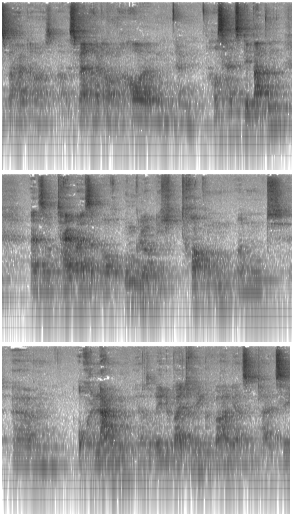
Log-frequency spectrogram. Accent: Neuss, North Rhine-Westphalia, Germany; Ich bin auch einer der 20 Piraten im Landtag. Ich komme eigentlich aus Neuss

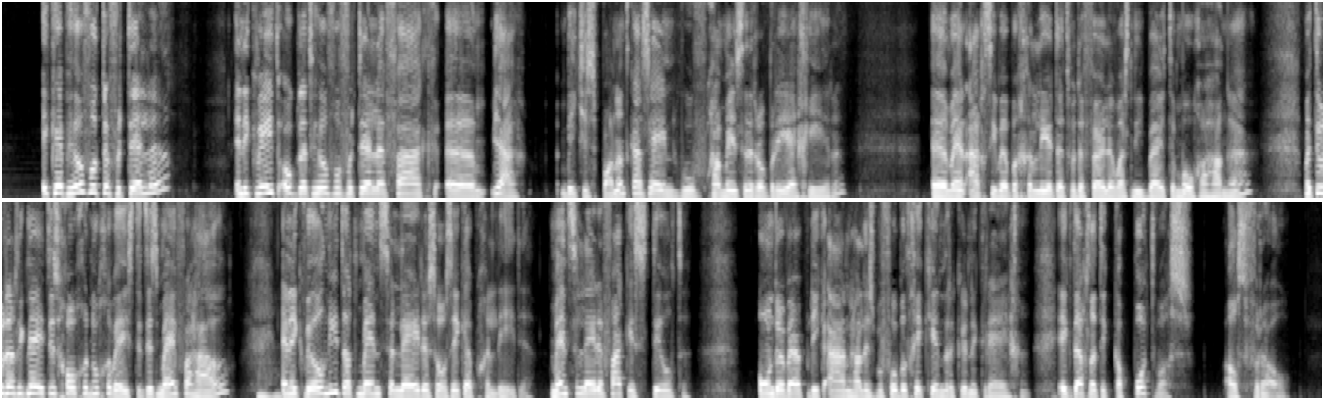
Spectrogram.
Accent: Suriname; we worden opgevoed, ik kom uit Suriname, en we worden opgevoed, doe maar normaal.

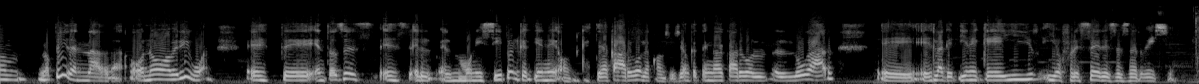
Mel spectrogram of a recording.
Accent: Argentina; siendo argentinos que no respetamos nada

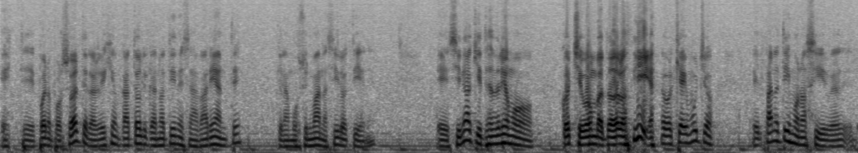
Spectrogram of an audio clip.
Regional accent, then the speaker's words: Argentina; Yo no soy peronista, pero rescato sí, como argentino

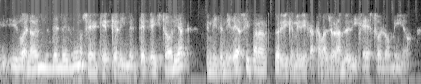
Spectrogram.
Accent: Buenos Aires, Argentina; yo vivía a 3 cuadras, yo soy del barrio del Retiro. Sí. Estábamos en Córdoba y San Martín, y yo vivía en Reconquista y Paraguay.

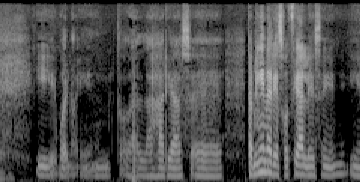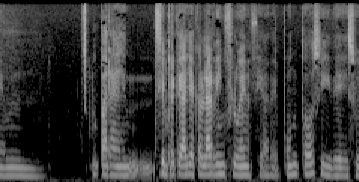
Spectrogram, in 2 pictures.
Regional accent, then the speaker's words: Coria, Extremadura, Spain; Se lo graba uno de Valladolid y luego lo utilizo yo, que soy de Coria, pues evidentemente hay una pequeña diferencia en el tono.

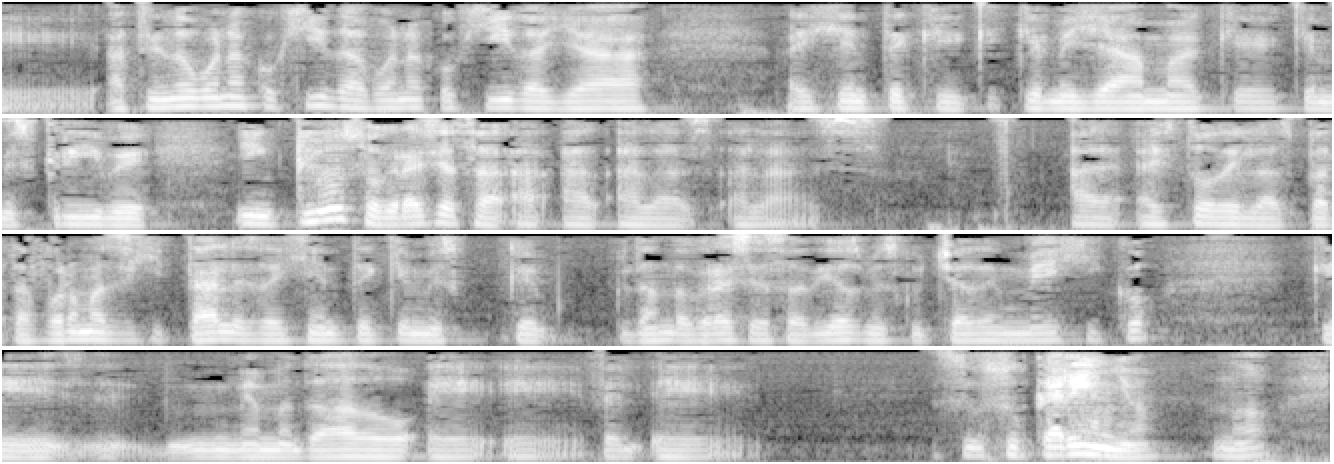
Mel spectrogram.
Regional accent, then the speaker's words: Loja, Ecuador; also born or lived in Cayambe; Y fui a mi ciudad natal, que es Loja, porque yo viví en Cayambe, como les digo, casi 15 años

